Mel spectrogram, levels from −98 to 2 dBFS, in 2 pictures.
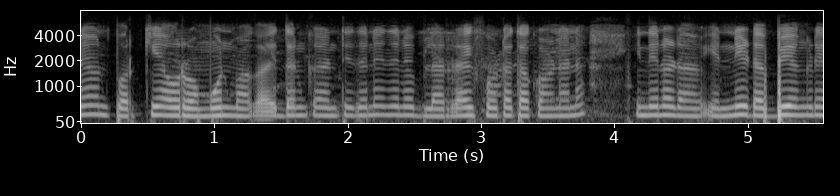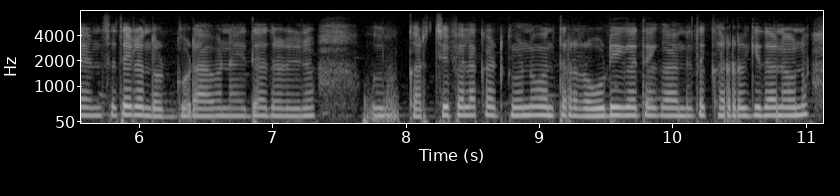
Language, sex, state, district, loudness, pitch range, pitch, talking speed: Kannada, female, Karnataka, Dakshina Kannada, -36 LUFS, 205-220 Hz, 215 Hz, 180 wpm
